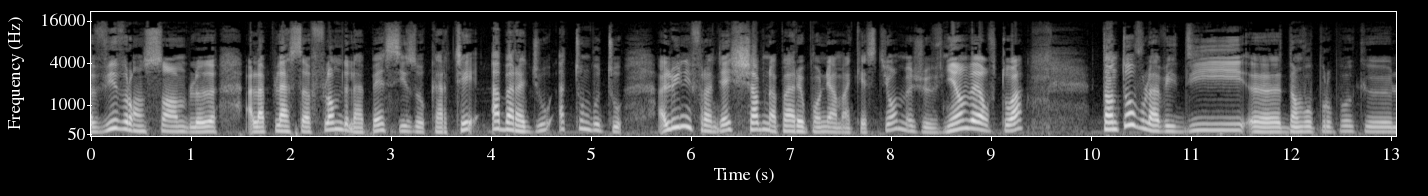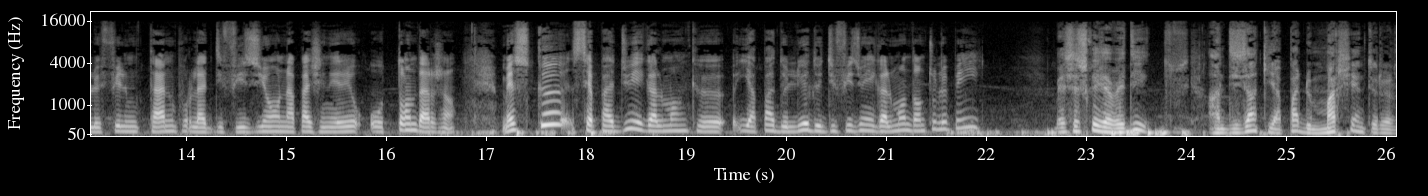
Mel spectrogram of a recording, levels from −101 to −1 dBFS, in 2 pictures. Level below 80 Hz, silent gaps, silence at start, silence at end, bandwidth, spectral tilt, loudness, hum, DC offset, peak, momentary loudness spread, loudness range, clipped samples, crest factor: -48 dBFS; none; 0 s; 0 s; 16 kHz; -5.5 dB/octave; -24 LUFS; none; under 0.1%; -6 dBFS; 11 LU; 5 LU; under 0.1%; 16 dB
